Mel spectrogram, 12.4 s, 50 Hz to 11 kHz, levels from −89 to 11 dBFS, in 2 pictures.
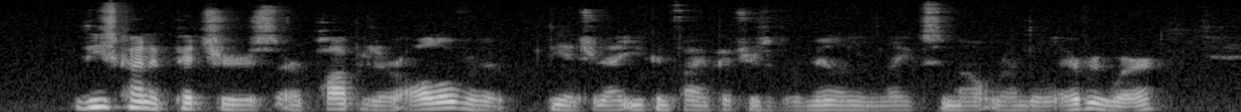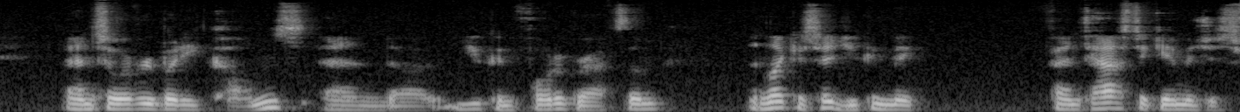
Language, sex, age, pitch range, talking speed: English, male, 50-69, 125-150 Hz, 200 wpm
